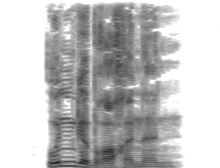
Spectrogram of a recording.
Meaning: inflection of ungebrochen: 1. strong genitive masculine/neuter singular 2. weak/mixed genitive/dative all-gender singular 3. strong/weak/mixed accusative masculine singular 4. strong dative plural
- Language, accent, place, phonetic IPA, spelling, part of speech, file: German, Germany, Berlin, [ˈʊnɡəˌbʁɔxənən], ungebrochenen, adjective, De-ungebrochenen.ogg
